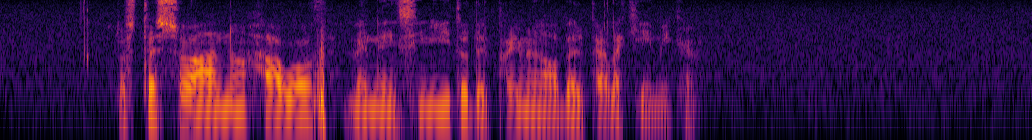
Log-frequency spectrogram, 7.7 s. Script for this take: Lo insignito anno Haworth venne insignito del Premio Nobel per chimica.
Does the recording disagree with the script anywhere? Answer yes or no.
yes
